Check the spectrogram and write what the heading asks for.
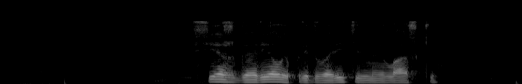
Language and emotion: Russian, neutral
